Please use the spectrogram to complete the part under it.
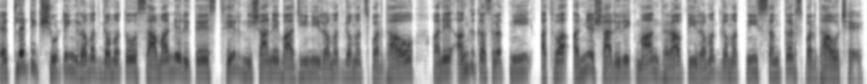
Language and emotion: Gujarati, neutral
